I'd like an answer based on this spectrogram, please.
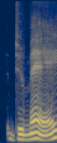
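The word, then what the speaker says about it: Du Mez: i don't know and dumay is how you say her name uh does a phenomenal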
